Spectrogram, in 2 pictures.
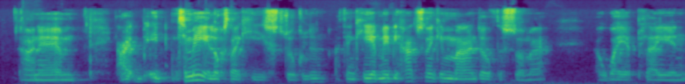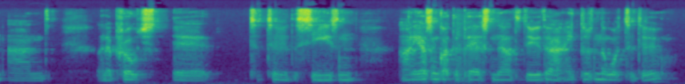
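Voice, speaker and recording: Speaking at a moderate pace in a plain, everyday voice, the man has a fairly low pitch and ordinary pitch variation. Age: 40s. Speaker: football author. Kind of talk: casual interview.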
